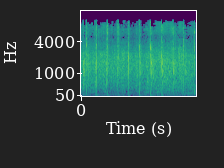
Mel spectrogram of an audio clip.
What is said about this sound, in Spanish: Un aplauso para la maestra.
